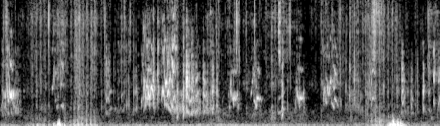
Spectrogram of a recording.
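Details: Budgerigar chatter, a warbling stream of squeaky high chirps that swells in the middle, with a few low thumps and a constant faint hum beneath.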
